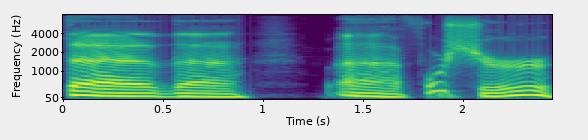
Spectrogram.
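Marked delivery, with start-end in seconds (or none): 1.7-2.5 clumsy put-on Minnesota accent, stretched long o's. Imitating how she greets someone walking in the door: imitating a Minnesota accent with long O's. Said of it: "I'm horrible at an accent".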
